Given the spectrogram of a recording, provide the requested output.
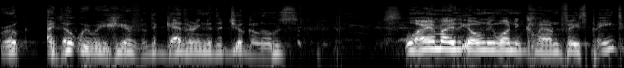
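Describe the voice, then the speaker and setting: A man puts on a raspy character voice. His pitch is fairly low and his pace moderate. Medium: actual play.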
